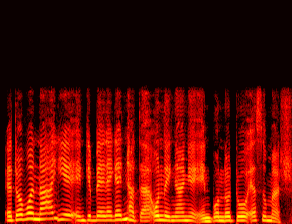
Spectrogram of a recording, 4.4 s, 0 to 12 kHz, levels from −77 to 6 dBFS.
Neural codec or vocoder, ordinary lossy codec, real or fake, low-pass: codec, 16 kHz, 0.5 kbps, X-Codec, HuBERT features, trained on LibriSpeech; none; fake; 7.2 kHz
